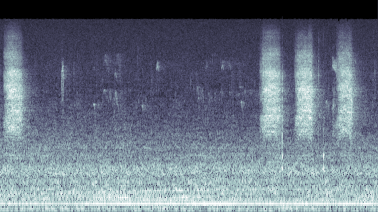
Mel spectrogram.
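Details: A Steller's jay calling from a tall Monterey pine in Del Monte Forest, California, gives harsh rasping notes: one alone, then three about a second apart, over a low steady hum.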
